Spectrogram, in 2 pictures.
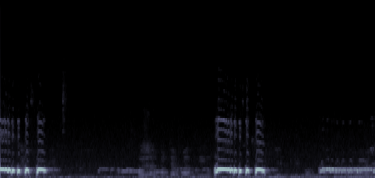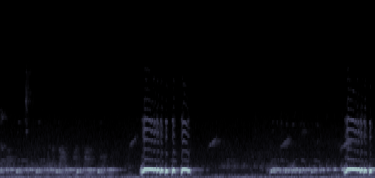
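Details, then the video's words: Zebra dove of local Indonesian stock, a chatty singer used to lure other doves into song: loud stuttering trilled coos, then long even purring coos between bursts, repeated about every three seconds, low rumble underneath. "Perkutut Lokal Gacor Suara Paling DiCari Untuk Pancingan Semua Burung Perkutut Agar Bunyi"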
